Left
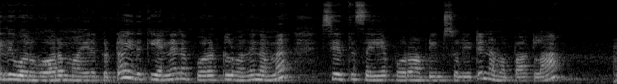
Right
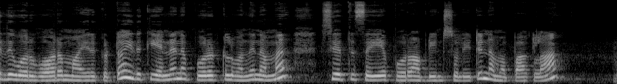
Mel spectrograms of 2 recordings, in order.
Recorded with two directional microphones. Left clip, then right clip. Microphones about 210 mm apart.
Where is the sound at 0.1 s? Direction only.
55° right (ahead or behind).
